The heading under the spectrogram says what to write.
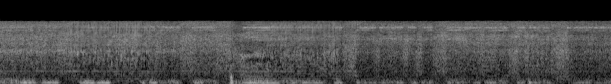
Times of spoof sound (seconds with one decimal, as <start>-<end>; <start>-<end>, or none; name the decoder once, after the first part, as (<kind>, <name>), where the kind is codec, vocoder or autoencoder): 0.7-1.5 (vocoder, BigVGAN v2); 2.6-3.4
